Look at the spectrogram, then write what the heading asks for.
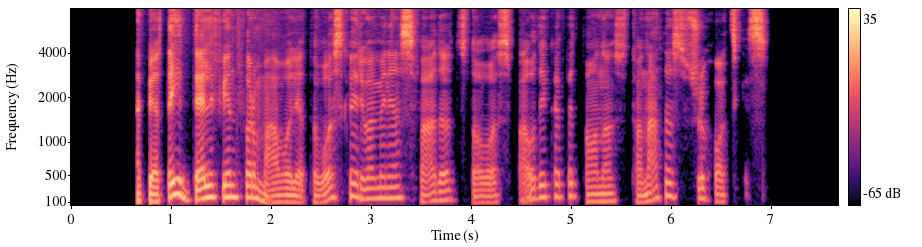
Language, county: Lithuanian, Vilnius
